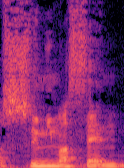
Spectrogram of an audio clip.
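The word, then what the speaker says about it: すみません: Now again with the N sound, you're gonna have to develop a feeling for that, but it's really not that hard. Like in general, just don't pronounce it too strongly. It's not sumimasen, but it's sumimasen. That's how people pronounce it.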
